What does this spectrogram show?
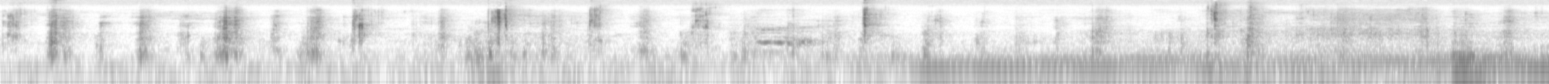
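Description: A person chewing a mouthful of rice, pressure-cooked milkfish and raw jengkol close to the microphone, with many short wet clicks and smacks.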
